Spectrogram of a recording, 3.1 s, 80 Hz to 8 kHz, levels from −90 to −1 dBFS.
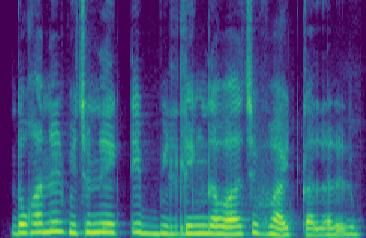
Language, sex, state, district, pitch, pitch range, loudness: Bengali, female, West Bengal, Cooch Behar, 260 Hz, 240-290 Hz, -15 LUFS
